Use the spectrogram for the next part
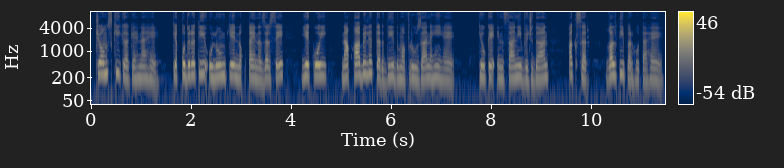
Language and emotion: Urdu, neutral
